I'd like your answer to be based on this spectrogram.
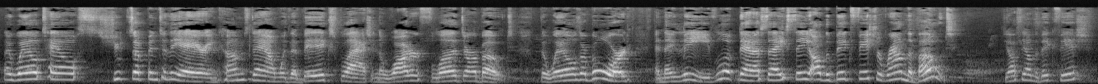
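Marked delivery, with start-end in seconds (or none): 0.1-12.0 loud dramatic read-aloud; excited storybook narration; reading to children. Acted. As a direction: make the splash big. Story narration, whale splash.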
